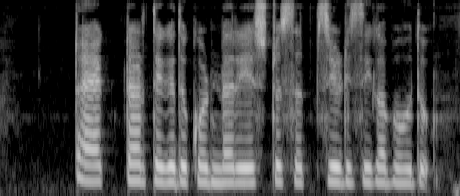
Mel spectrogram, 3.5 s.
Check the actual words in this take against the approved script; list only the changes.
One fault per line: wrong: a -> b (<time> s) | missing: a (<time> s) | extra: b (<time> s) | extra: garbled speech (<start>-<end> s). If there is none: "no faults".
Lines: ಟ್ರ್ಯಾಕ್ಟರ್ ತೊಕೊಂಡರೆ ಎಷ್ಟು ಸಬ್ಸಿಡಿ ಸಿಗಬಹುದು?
no faults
